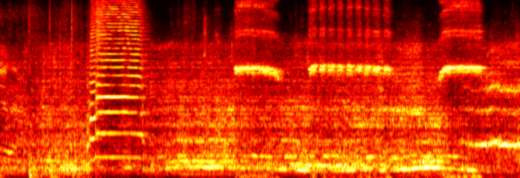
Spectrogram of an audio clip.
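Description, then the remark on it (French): Loud car horn honks sound in several blasts, one short and a few longer sustained ones, over a busy, noisy background. “mais faut pas vous fâcher, je vous dis que je n'ai pas klaxonné.”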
